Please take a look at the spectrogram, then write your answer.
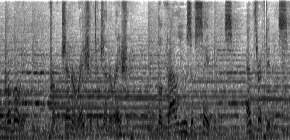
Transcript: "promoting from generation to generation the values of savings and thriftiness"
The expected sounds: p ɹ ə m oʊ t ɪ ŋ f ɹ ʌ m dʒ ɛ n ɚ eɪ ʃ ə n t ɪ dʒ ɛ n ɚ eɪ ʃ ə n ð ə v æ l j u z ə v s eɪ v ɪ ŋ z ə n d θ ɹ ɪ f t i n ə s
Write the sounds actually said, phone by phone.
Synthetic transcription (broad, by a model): p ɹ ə m oʊ t ɪ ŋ f ɹ ʌ m dʒ ɛ n ɚ eɪ ʃ ə n t ɪ dʒ ɛ n ɚ eɪ ʃ ə n ð ə v æ l j u z ə v s eɪ v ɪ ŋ s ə n θ ɹ ɪ f t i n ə s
